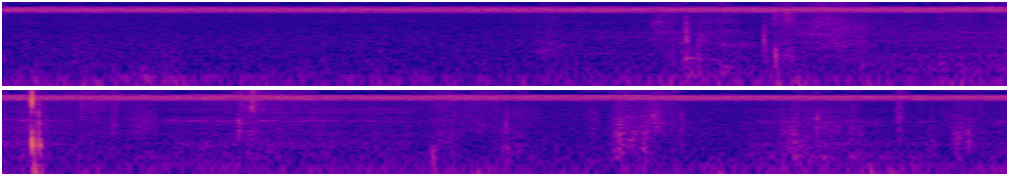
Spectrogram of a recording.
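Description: Steady, high-pitched chorus of insects, with faint scuffs of the camera being handled and one sharp click a little past halfway.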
